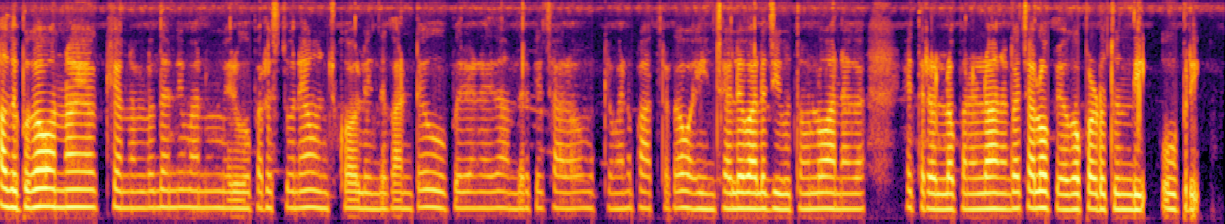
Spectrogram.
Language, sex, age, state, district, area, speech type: Telugu, female, 60+, Andhra Pradesh, Kakinada, rural, spontaneous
